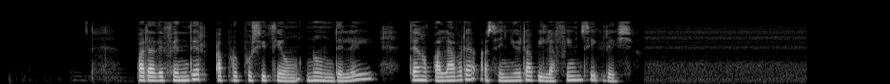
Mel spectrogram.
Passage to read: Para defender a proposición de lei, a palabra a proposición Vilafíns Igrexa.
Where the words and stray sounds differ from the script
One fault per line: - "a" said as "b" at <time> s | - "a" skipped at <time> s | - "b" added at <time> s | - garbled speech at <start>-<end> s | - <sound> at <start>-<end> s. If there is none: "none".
- "non" added at 3.1 s
- "ten" added at 4.1 s
- "proposición" said as "señora" at 5.0 s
